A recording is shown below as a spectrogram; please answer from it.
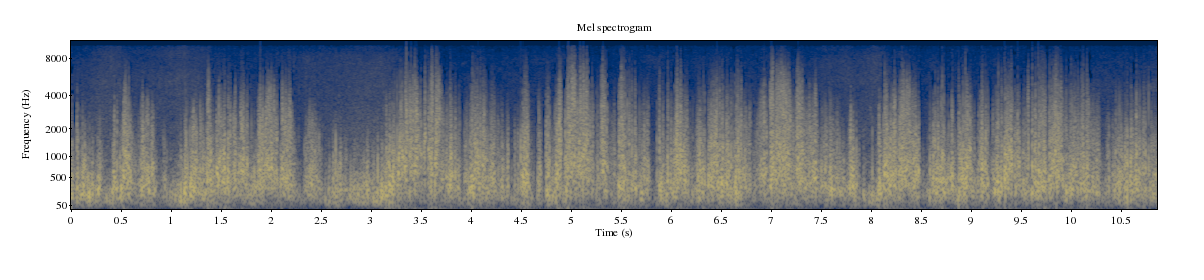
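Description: Wind buffeting the microphone of a camera moving fast downhill, a loud gusting rush that surges and dips throughout, mixed with the scrape of snowboards carving over snow.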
